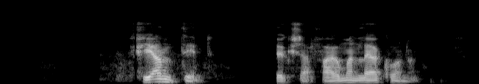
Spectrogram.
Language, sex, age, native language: Icelandic, male, 20-29, Icelandic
